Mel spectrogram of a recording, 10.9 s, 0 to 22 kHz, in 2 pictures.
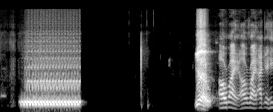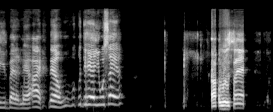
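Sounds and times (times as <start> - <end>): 
telephone ringing while a call is placed back: 0.0 - 1.6
speech: 4.0 - 8.0, 9.7 - 10.4.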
